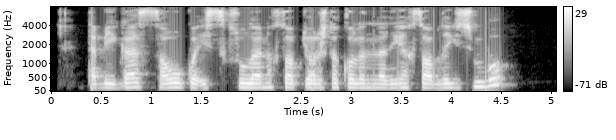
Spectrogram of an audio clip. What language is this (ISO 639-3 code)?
uzb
